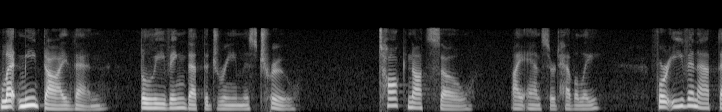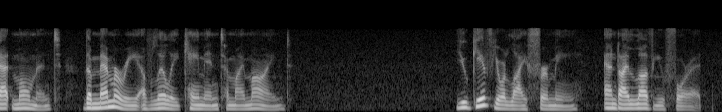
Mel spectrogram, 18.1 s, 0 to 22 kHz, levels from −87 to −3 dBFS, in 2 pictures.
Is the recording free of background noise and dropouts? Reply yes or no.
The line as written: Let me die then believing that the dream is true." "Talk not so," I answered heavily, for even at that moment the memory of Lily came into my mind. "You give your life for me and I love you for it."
yes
